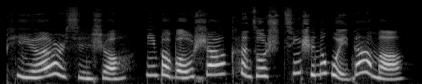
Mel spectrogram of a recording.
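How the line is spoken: Slightly smiling. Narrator (Chinese): 矮小的公爵夫人说道，她一面微微发笑

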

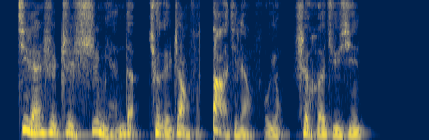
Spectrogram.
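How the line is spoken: Sharp, stern rebuke. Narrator (Chinese): 黄队长厉声呵斥道

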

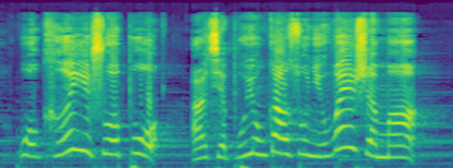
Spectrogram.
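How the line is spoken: Roaring. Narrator (Chinese): 安迪吼道

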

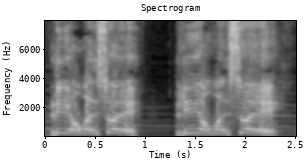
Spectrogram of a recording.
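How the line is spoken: Crowd cheering fervently. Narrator (Chinese): 如此热烈的欢呼声，大家都在喊

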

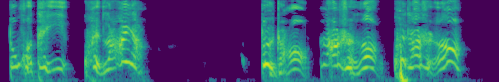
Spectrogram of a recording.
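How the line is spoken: Angry shout. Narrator (Chinese): 还是露娜……愤怒喊道

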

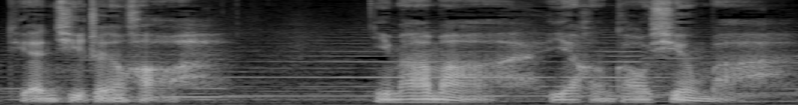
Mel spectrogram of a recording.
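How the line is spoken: Murmuring. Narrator (Chinese): 爸爸喃喃地说

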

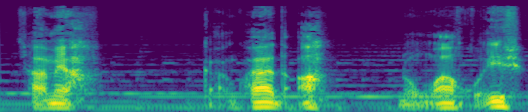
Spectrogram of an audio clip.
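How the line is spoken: Cursing. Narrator (Chinese): 那另一个声音骂道

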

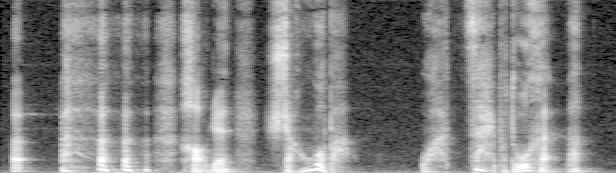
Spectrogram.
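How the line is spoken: Ingratiating, pleading. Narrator (Chinese): 贾琏 忙陪笑央求道

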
